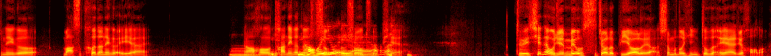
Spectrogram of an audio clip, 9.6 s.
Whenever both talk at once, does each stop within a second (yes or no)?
no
